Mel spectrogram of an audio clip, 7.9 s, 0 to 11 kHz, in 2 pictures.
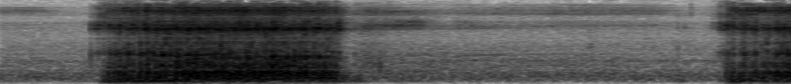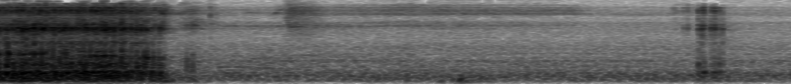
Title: indian man snoring 🤣 part 2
